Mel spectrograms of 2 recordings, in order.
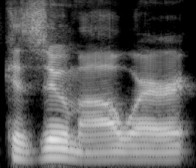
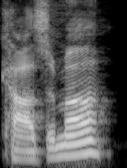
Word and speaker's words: Kazuma: They pronounce it as Kazuma, but in reality that name would be pronounced Kazuma.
